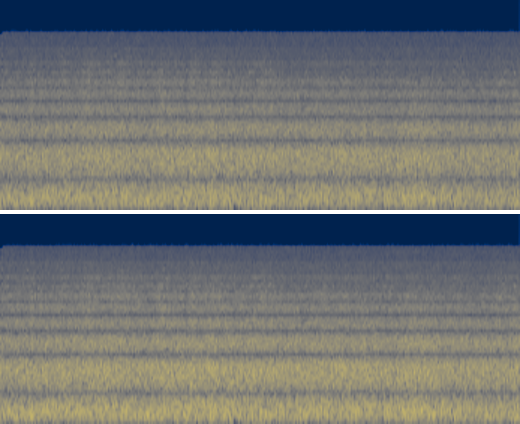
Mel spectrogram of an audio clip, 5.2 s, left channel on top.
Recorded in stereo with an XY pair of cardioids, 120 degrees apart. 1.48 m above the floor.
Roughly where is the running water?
Ahead.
